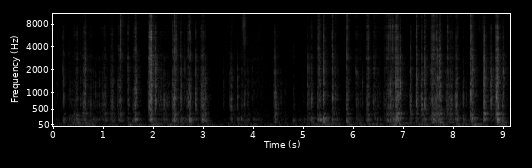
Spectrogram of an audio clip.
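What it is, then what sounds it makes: Plastic game controller. A pointed metal tool, held in gloved hands, scrapes the crevice between the shoulder buttons of a black, hollow, hard-plastic PS3 controller lying on its side on a dark surface to clean it. A rapid, uneven run of short, dry scratches and clicks comes in bursts with brief pauses. Each scrape is bright and stops almost at once, with no ring.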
